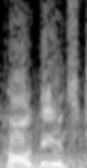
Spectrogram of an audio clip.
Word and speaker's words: Chaldeans: they say that they Chaldeans, right? Or Chaldeans, same thing. Spelled the same way, the H is just silent in Arabic, okay?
